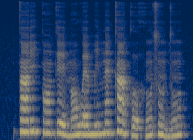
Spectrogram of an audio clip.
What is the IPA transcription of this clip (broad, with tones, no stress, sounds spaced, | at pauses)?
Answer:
t ã˦ ɾ i˦ k ɔ̃˦ k e˦˨ n ɔ̃˨˦ w ɛ˧ m i˧ n ɛ̃˦ k ã˦˨ k o˨ h ũ˨˦ s ũ˦˨ d ũ˨˦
